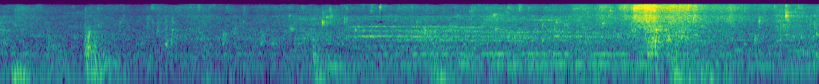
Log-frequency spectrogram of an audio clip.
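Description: Descaler being poured from a plastic bottle into the stainless-steel base of a Bosch dishwasher tub, with a brief knock about three seconds in.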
